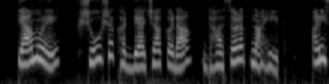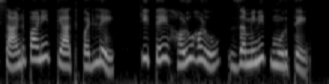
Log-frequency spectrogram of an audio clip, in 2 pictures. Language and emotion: Marathi, neutral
